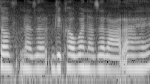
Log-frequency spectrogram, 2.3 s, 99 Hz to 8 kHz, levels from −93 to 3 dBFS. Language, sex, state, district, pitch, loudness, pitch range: Hindi, female, Uttar Pradesh, Deoria, 220 Hz, -16 LUFS, 220-230 Hz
